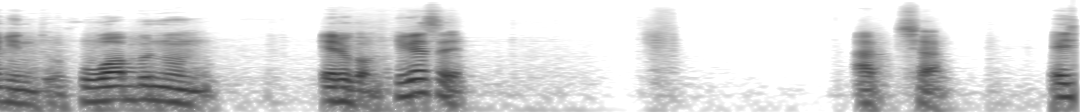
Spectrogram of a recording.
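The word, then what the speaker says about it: هو ابن: তখন আমরা এভাবে বলি হুয়াবনুন অর্থাৎ আমরা এই হামজাটাকে স্কিপ করে গেলাম হুয়াবনুন নট হুয়া ইবনুন এটা না কিন্তু হুয়াবনুন এরকম ঠিক আছে আচ্ছা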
